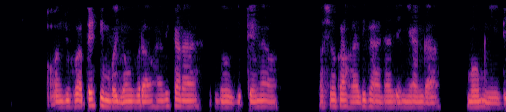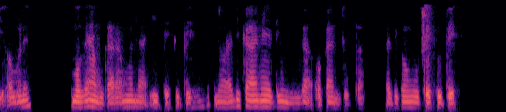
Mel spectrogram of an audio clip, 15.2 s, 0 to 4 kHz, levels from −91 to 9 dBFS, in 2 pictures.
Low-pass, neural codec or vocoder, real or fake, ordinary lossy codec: 3.6 kHz; vocoder, 44.1 kHz, 128 mel bands, Pupu-Vocoder; fake; MP3, 24 kbps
